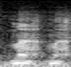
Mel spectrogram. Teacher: huruf mim adalah huruf yang dikeluarkan dari G2 bibir ya keluarkan dari dua bibir yang ditempelkan antara bibir atas dengan bibir bawah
